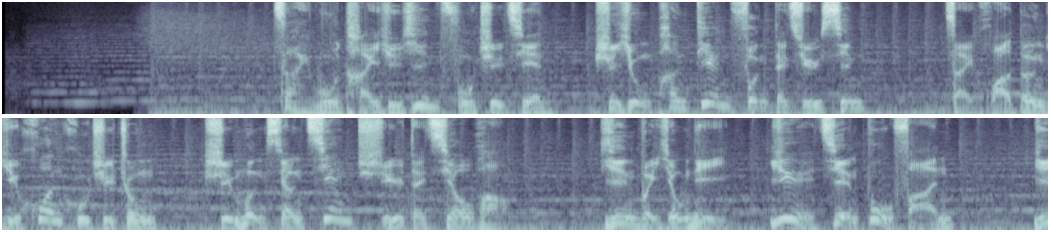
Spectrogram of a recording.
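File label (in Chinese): 男【颁奖】; 音雄争霸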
